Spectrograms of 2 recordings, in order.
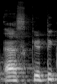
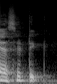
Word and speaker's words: ascetic: अच्छा देखिए इसमें ना ए एस के बाद सी लगा हुआ है, लेकिन सी हमारा साइलेंट है, इसको एस्केटिक नहीं बोलेंगे, इसको बोलेंगे एसेटिक।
